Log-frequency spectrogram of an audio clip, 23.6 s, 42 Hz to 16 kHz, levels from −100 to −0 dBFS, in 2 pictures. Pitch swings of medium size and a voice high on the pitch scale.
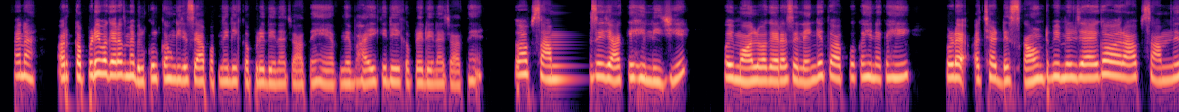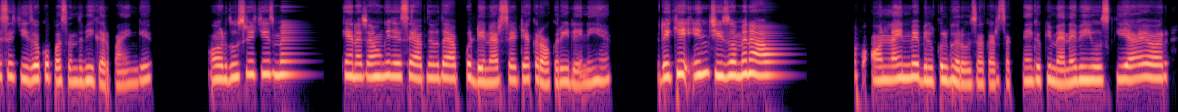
Yes: average, 3.8 semitones; high, 245 Hz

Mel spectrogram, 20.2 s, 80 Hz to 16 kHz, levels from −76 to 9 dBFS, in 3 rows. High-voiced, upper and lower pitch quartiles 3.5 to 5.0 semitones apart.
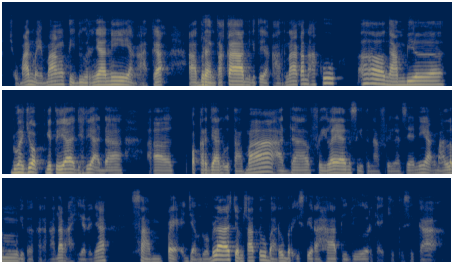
No: low, 130 Hz; average, 4.2 semitones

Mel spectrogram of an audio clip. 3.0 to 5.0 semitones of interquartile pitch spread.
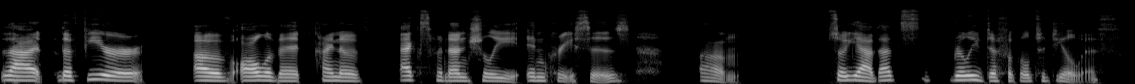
No: narrow, 2.6 semitones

